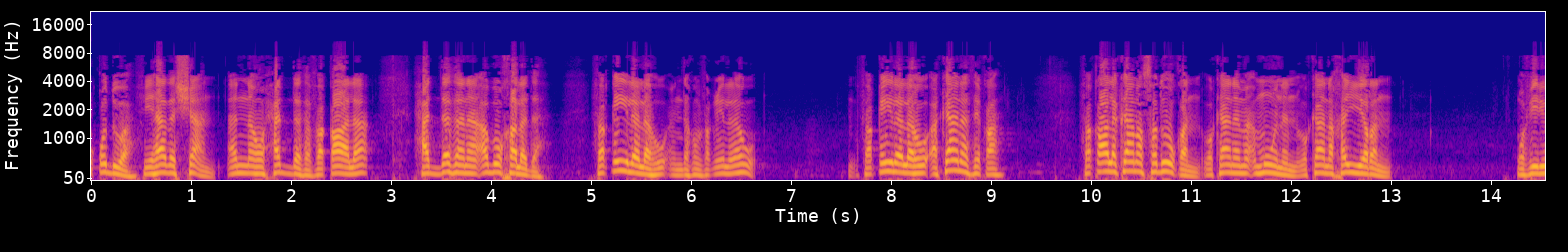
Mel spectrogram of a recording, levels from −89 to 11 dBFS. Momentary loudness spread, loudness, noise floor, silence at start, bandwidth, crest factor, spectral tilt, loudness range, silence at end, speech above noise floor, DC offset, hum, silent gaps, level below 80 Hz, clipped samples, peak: 9 LU; -10 LUFS; -57 dBFS; 0.1 s; 7.8 kHz; 10 dB; -7 dB/octave; 2 LU; 0 s; 47 dB; under 0.1%; none; none; -36 dBFS; 0.5%; 0 dBFS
